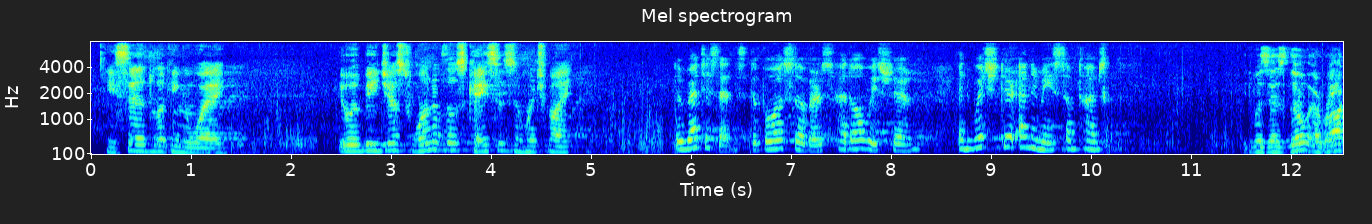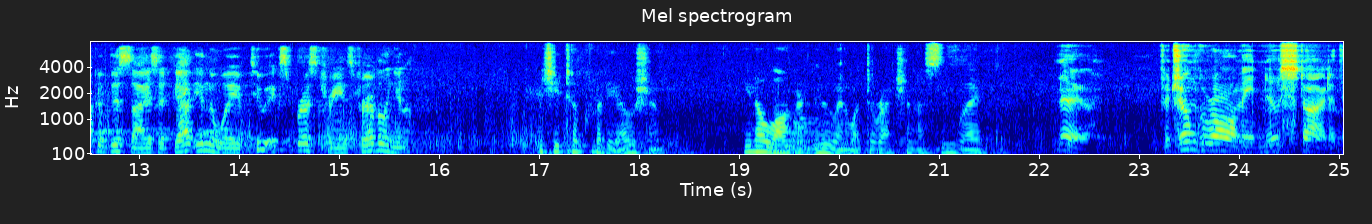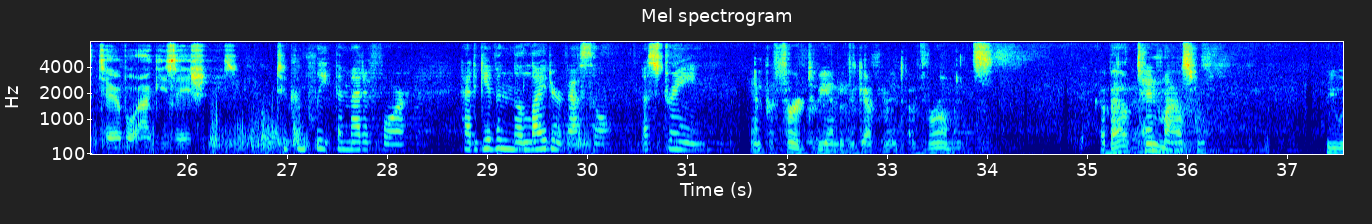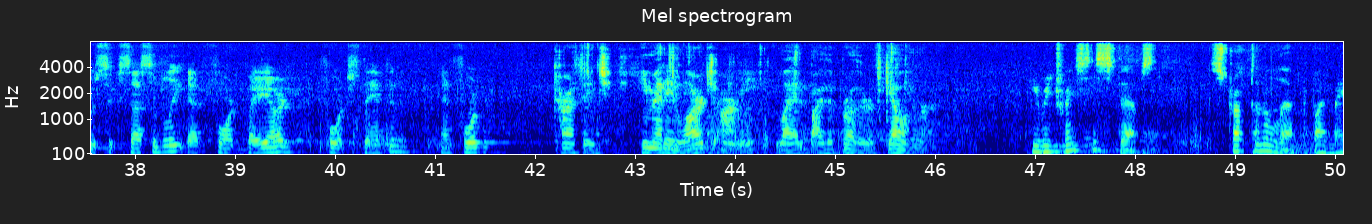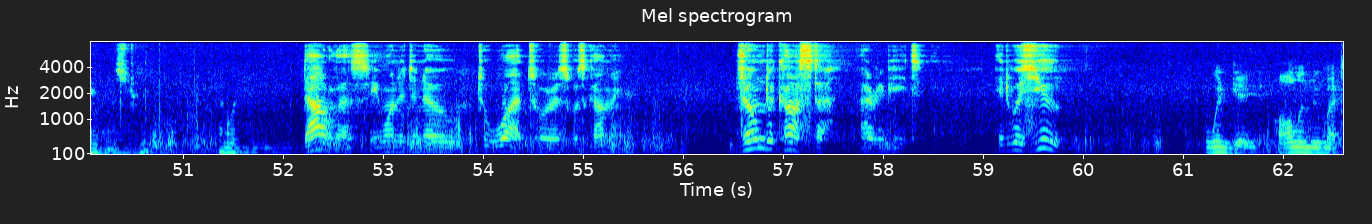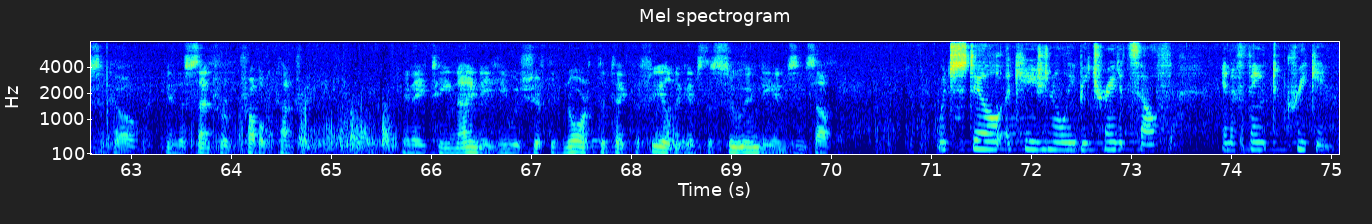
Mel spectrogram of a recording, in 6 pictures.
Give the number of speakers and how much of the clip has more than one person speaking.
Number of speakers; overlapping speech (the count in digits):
8, no overlap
